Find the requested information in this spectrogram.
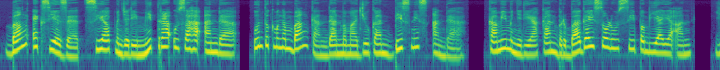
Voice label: INDONESIAN FORMAL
